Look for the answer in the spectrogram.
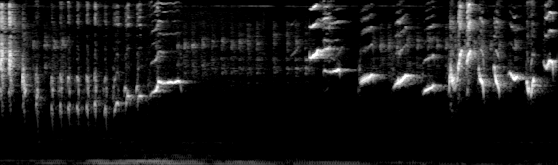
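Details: Greater green leafbird in lively song used to get rival birds singing. Soft rising stutter of notes leads into scattered bright whistles, then a dense burst of chirps and downslurs at the end.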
